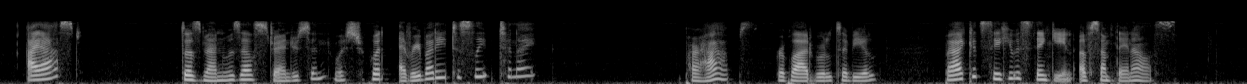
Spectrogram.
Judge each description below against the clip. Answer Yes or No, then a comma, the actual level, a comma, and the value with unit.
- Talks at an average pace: No, slow, 125 wpm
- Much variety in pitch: Yes, wide, 6.7 semitones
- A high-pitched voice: Yes, high, 210 Hz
